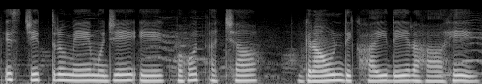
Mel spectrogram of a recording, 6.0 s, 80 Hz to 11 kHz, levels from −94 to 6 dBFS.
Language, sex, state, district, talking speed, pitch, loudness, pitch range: Hindi, female, Madhya Pradesh, Bhopal, 120 wpm, 205 Hz, -15 LUFS, 200-220 Hz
